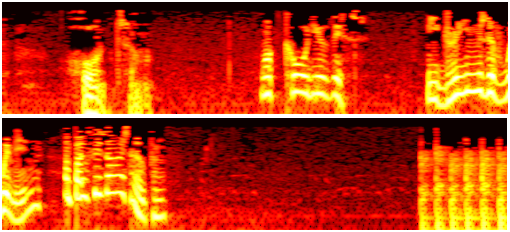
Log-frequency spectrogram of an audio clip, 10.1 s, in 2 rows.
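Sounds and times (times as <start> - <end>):
speech: 0.8 - 1.6, 2.6 - 6.8
knocking on a door: 9.2 - 10.0.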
